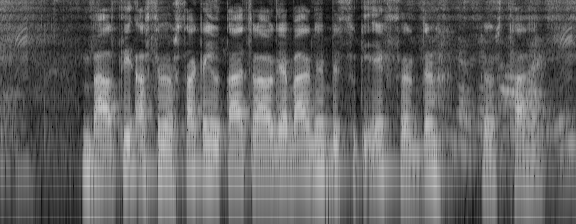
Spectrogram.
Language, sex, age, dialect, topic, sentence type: Hindi, male, 18-24, Kanauji Braj Bhasha, banking, statement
